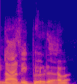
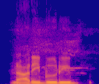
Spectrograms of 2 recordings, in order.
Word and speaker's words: Naughty Buddha: Yeah, you have to you have to kind of set your mind to saying it correctly. Naughty Buddha. Naughty Buddha. Naughty Buddha Burger Bar. Naughty Booty.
